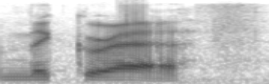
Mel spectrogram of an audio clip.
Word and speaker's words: McGrath: and uh uh how do you say your last name for uh my sake here in the booth uh McGrath all right McGrath all right then I was saying it right I'm pretty sure I have to re-watch it back but pretty sure I'll say McGrath so once again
